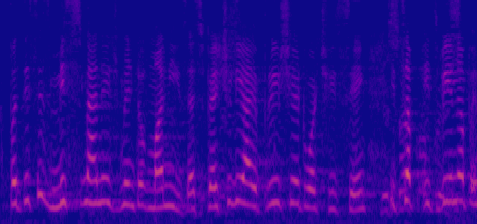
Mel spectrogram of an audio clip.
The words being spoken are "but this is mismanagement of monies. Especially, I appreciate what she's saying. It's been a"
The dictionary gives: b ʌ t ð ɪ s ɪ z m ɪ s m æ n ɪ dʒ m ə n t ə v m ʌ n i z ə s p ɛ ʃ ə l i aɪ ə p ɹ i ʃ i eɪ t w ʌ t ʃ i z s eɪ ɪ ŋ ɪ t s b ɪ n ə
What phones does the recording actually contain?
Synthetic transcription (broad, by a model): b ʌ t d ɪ s ɪ z m ɪ s m æ n ɪ dʒ m ə n t ə v m ʌ n i z ə s p ɛ ʃ ə l i aɪ ə p ɹ i ʃ i eɪ t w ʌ t ʃ i z s eɪ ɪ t ɪ t s b ɪ n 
